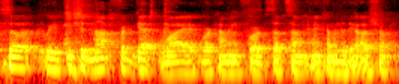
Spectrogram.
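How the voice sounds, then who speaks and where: A man gives a relaxed spiritual talk in an ashram hall, telling anecdotes with a joking, conversational touch. His voice is very dark and mellow. The hall is roomy and echoey around him. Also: low voice, measured pace, gravelly. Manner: conversational, joking, tells anecdotes with acted quotes.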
